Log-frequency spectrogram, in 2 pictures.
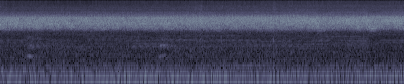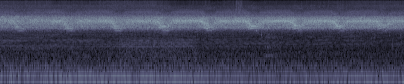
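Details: Loud cicada chorus from the Ozarks of North West Arkansas, a continuous shrill buzzing wall of sound; in the second half, rapidly repeated pulsing notes ride on top of the steady drone.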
